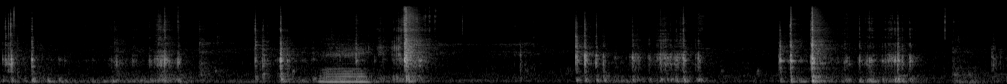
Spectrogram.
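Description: Small screws being undone with a hand screwdriver on a graphics card and set down on a work mat: scattered light clicks and taps, the sharpest about four seconds in.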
